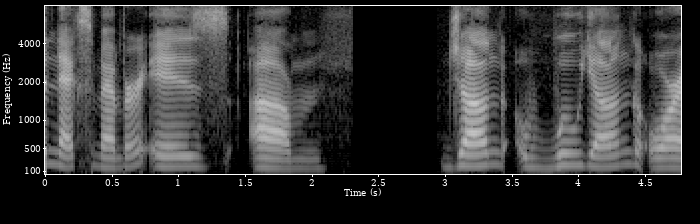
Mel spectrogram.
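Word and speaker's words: Wooyoung: with Uno the next member is um Jung Wu young or it's pronounced U young he is the m he is a main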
